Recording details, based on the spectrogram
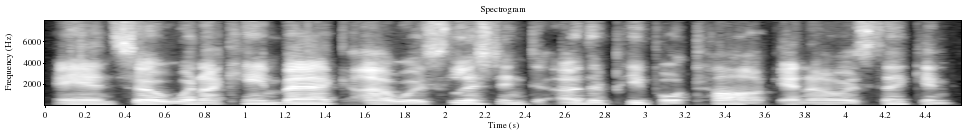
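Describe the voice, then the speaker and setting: A man's voice: mid-range voice, fairly even intonation, normal speed, a bit bright, no echo, clean studio sound. An older retired man from Alabama with a Southern accent, hosting a live stream and chatting casually as he reads viewer comments aloud with plenty of ums.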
